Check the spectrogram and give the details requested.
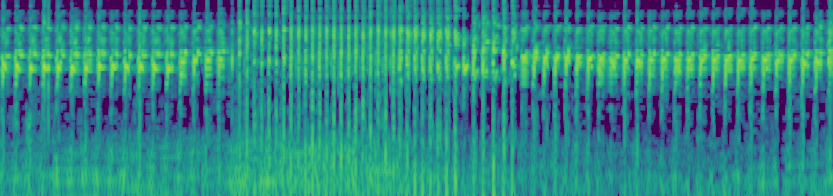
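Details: Lovebird singing a long continuous run: rapid chattering notes repeated about four per second, high and buzzy, with a denser, higher scratchy stretch midway before the steady pulsed chatter resumes; indoors, no other sounds.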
